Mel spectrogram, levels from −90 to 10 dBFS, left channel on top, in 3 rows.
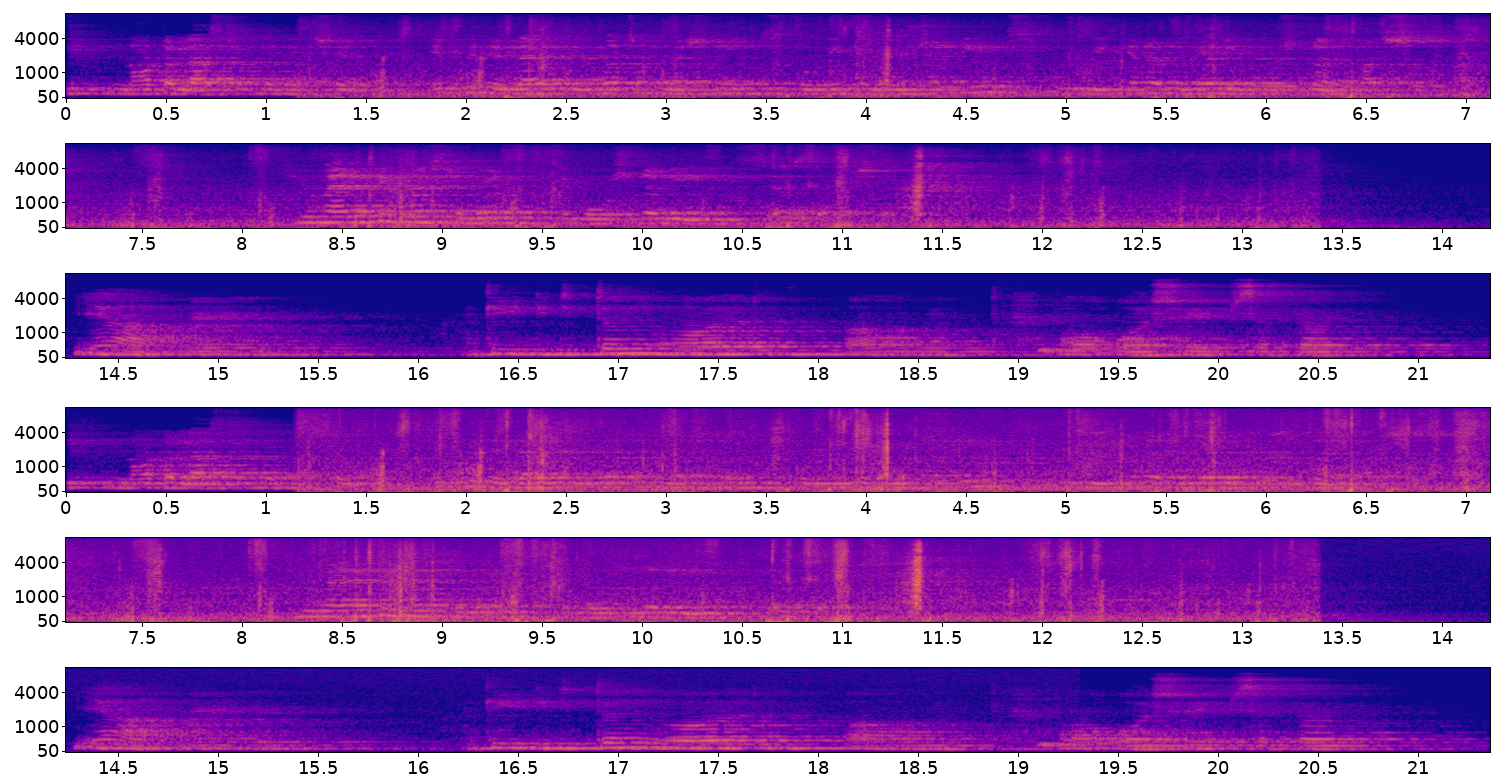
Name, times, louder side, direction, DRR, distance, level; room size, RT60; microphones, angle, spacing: voice 1, 0.0-6.9 8.0-11.3 19.1-19.3, left 1 dB, 30° left, -4 dB, 2.9 m, -39 dB
sound 1, 1.1-13.4, right 7 dB, 65° right, 0.4 m, -39 dB
voice 2, 14.3-15.4 16.2-17.8 18.1-20.6, left 1 dB, 5° left, -6 dB, 3.5 m, -40 dB
16.5 x 16.5 x 9.6 m, 2.2 s
head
